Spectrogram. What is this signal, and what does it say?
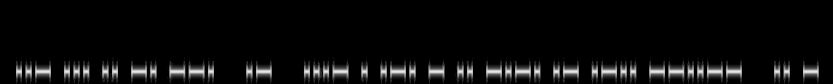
Morse code, heard as a keyed tone, about 25 wpm, 600 Hz. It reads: USING A VERTICAL, IT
